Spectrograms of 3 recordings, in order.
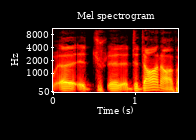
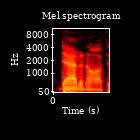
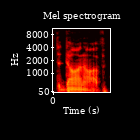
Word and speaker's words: Dadonov: Dadonov, you know, Dadonov, I should say, they keep butchering that name on television. Everyone on television calls him Dadonov. It's Dadonov.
